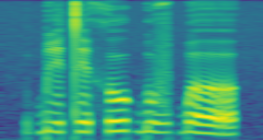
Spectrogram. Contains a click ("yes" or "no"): no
